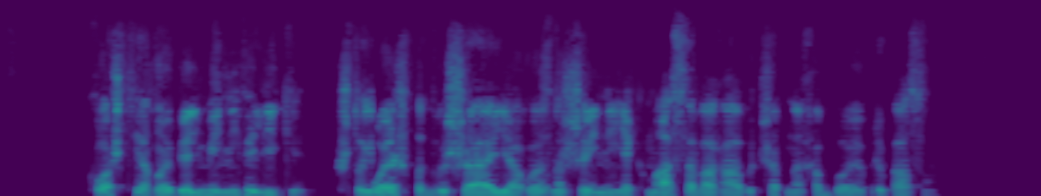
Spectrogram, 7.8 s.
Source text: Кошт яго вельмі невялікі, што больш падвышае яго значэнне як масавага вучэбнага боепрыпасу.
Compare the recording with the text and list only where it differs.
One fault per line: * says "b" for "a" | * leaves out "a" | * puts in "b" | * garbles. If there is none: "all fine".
all fine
